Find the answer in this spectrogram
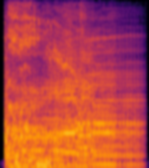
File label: Death Eximus Corpus Robot Large; Dialog; Barks; Battle; Corpus Robotic Large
